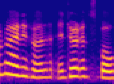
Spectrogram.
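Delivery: ordinary delivery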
